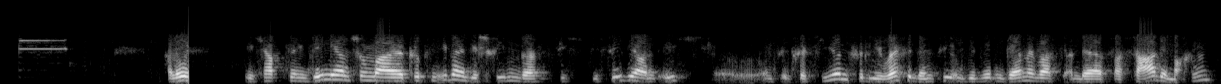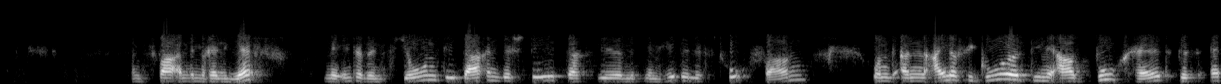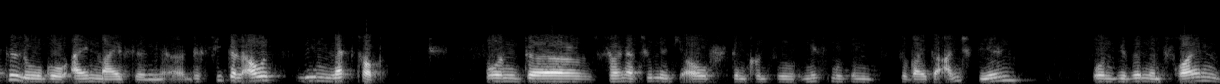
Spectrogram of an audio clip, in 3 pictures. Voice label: Voicemail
